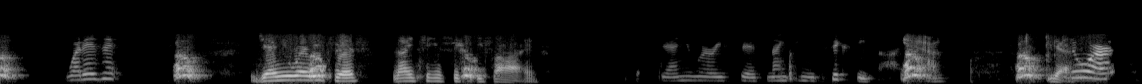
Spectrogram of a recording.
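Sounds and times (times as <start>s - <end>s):
dog barking: 0.0s - 0.3s, 1.7s - 2.2s, 3.0s - 3.5s, 4.5s - 5.0s, 9.0s - 9.4s, 10.1s - 10.7s
speech: 0.7s - 5.5s, 6.6s - 9.5s, 10.2s - 11.2s.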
